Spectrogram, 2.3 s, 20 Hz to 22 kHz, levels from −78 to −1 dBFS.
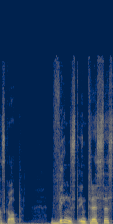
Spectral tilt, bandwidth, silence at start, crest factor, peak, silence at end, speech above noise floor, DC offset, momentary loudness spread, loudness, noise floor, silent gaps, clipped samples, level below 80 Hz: -6 dB/octave; 17 kHz; 0 s; 16 dB; -6 dBFS; 0 s; 21 dB; under 0.1%; 9 LU; -21 LUFS; -42 dBFS; none; under 0.1%; -42 dBFS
